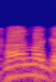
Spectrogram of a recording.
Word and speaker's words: Honma: The second thing you have here is Honma. That, that, that correct pronunciation? Honma Golf Clubs. – Yeah. Yeah, Honma golf clubs, which never go on sale, guys.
